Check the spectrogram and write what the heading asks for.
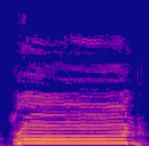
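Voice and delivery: high shouted run; witch shouts run. Acted. Witch warning her guests, high shout. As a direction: yell it to flee. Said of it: "the witch shouted".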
